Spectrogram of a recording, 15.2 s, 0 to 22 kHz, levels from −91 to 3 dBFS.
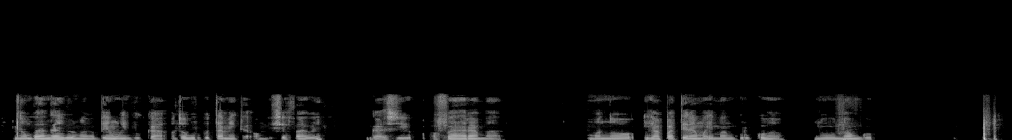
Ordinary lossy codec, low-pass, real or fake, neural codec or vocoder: AAC, 32 kbps; 7.2 kHz; real; none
